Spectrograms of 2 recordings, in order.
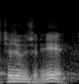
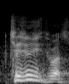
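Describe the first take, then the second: First: Said in the usual way. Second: 제정신이 hit loud and falling; emphatic. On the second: Shown as a demonstration. Preacher driving home his sudden clarity, emphatic.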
